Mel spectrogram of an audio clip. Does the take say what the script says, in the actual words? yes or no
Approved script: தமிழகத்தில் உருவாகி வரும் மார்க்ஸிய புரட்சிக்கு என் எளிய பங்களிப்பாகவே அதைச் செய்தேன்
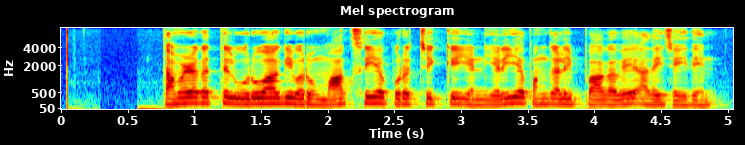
yes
